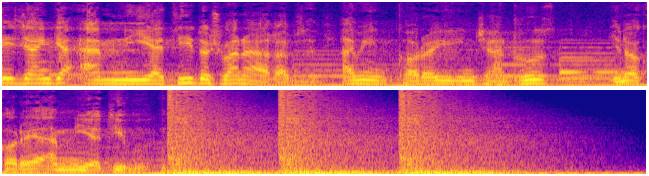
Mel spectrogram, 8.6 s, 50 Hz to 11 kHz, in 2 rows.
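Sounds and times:
speech: 0.0 - 5.7
loud gunshots between buildings: 5.4 - 8.5.

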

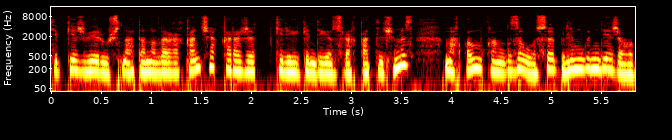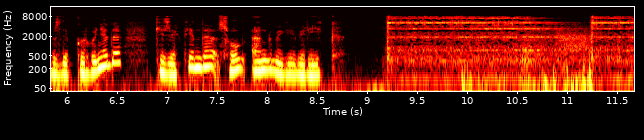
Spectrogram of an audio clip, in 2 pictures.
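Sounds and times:
speech: 0.0 - 8.8
school bell ringing on the first day of school in Almaty: 9.2 - 11.6.

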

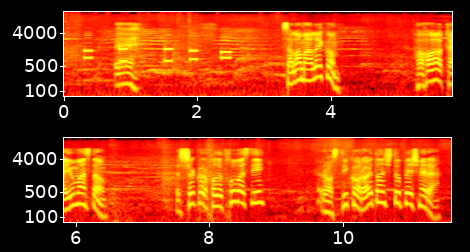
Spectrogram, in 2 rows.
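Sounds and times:
telephone keypad tones while dialing a number: 0.0 - 2.5
speech: 0.7 - 1.2, 3.3 - 4.2, 5.3 - 6.6, 7.5 - 8.9, 9.6 - 11.5.

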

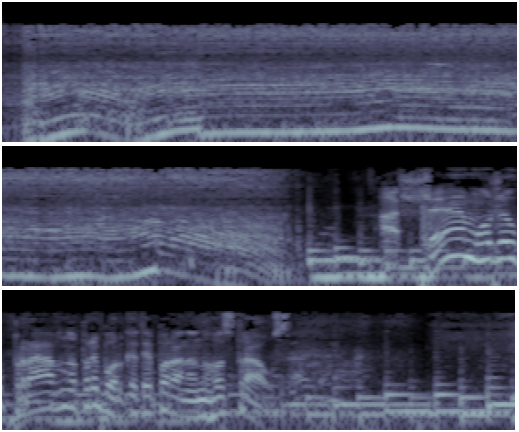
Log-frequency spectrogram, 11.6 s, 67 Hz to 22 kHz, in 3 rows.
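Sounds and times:
chainsaw engine revving: 0.0 - 6.2
speech: 6.8 - 10.7.

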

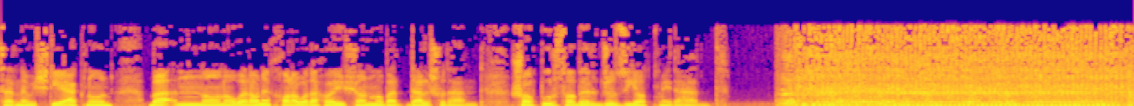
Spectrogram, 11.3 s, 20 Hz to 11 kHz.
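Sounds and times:
speech: 0.0 - 8.6
electric sewing machines whirring in a workshop: 7.8 - 11.3.

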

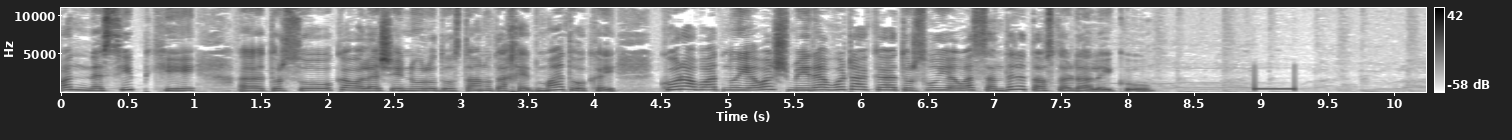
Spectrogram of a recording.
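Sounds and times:
speech: 0.0 - 8.3
busy-signal beep on a telephone line after a dropped call: 9.0 - 9.3.

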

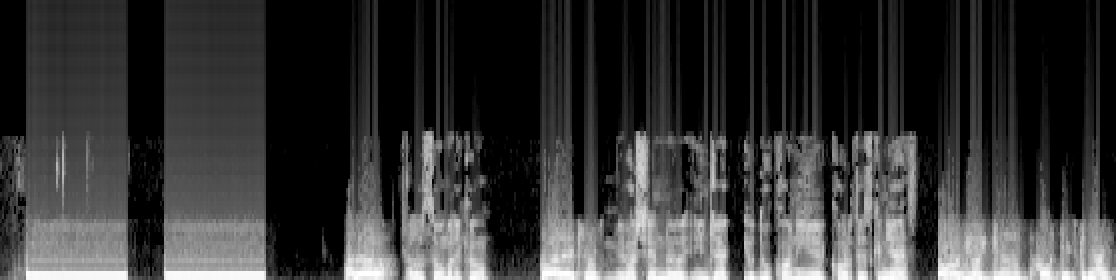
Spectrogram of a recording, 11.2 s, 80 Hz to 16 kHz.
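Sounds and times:
telephone ringing with electronic tones: 0.2 - 2.7
speech: 3.5 - 11.1.

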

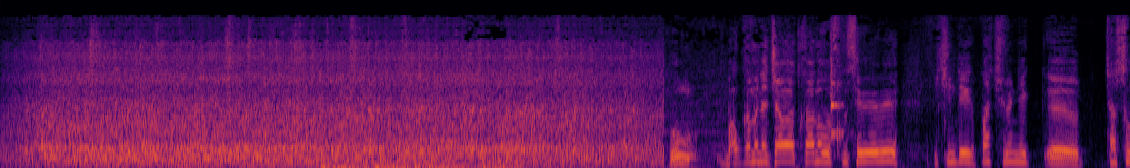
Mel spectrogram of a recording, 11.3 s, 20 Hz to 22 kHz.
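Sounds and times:
faint rhythmic clatter of train wheels: 0.0 - 7.6
trains arriving at a railway station: 0.0 - 8.3
speech: 6.7 - 11.2.

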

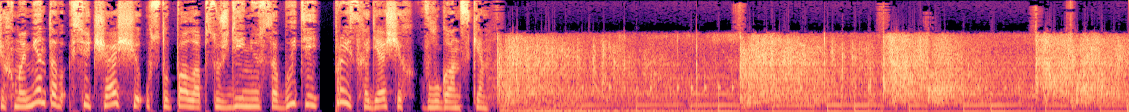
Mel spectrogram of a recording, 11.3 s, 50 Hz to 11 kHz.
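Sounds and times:
speech: 0.0 - 5.4
gunshots: 5.0 - 11.2.

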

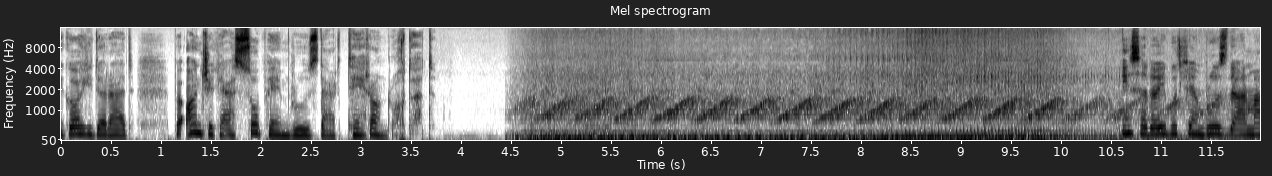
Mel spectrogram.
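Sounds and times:
speech: 0.0 - 3.8, 10.6 - 11.9
deep rumble of engines and traffic: 4.4 - 11.9
fire engine siren wailing: 4.5 - 11.1.

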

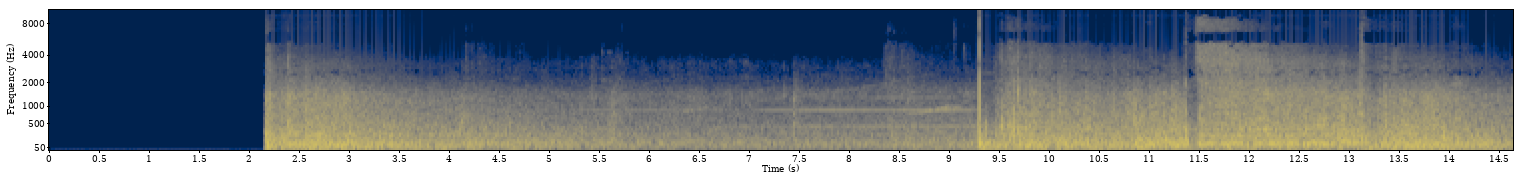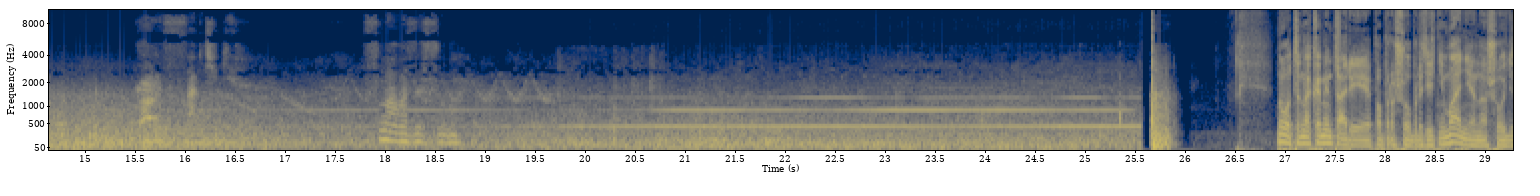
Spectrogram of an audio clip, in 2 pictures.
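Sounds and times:
heavy continuous rumble of explosions in Nova Kakhovka: 2.1 - 26.0
sharp loud blasts: 2.2 - 24.3, 25.5 - 26.0
speech: 18.0 - 18.9, 27.0 - 29.2.

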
